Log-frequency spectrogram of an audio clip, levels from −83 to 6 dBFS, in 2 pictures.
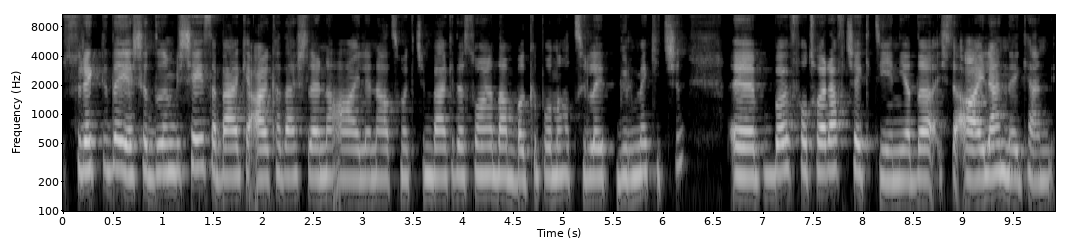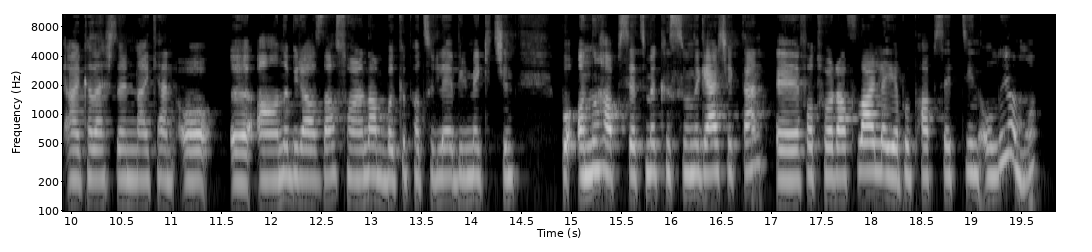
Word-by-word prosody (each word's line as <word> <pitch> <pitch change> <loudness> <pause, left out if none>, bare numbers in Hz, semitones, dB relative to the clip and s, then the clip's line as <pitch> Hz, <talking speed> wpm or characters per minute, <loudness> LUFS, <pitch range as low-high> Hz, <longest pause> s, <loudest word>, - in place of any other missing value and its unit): sürekli 260 +1 +1
de 275 - +5
yaşadığın 245 0 +3
bir 250 - -3
şeyse, 275 -2 +2
belki 225 0 +3
arkadaşlarına, 225 0 +1
ailene 220 0 -3
atmak 220 0 -6
için, 230 +1 -4
belki 225 +1 -1
de 230 - -1
sonradan 230 -1 -1
bakıp 215 +2 -5
onu 230 0 -2
hatırlayıp 225 -1 -3
gülmek 235 +3 -3
için, 265 +8 -6 0.5
eee, 225 -1 +6
böyle, 250 +2 +4
fotoğraf 255 0 +2
çektiğin 245 -5 -2
ya 210 0 -2
da 220 0 +4
işte - - -3
ailenleyken, 220 -1 +2
arkadaşlarınlayken 215 0 -3
o, 210 0 +2 0.2
ııı, 200 0 +3
anı 210 +2 0
biraz 215 -1 -1
daha 225 +1 -1
sonradan 225 0 -2
bakıp 225 +2 -6
hatırlayabilmek 225 0 -5
için 225 0 -6 0.4
bu - - +1
anı 235 +2 +4
hapsetme 240 -1 0
kısmını 245 -1 -3
gerçekten, 245 +5 +1
eee, 210 0 +3
fotoğraflarla 230 +2 +3
yapıp 230 0 0
hapsettiğin 230 +1 -4
oluyor 315 +11 -2
mu? 210 -5 -5
230 Hz, 140 wpm, -23 LUFS, 220-245 Hz, 0.5 s, eee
